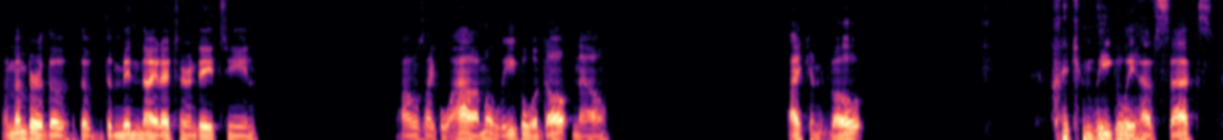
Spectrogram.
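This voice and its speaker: A man in his twenties chatting casually on a livestream at home, rambling and laughing softly between thoughts. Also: lowish voice, measured pace, long pauses, dry recording, studio quality. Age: 20s. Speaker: livestreamer reading chat. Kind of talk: casual chat.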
